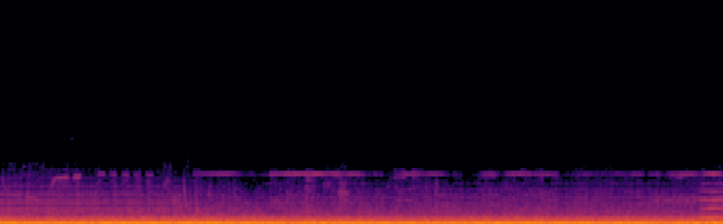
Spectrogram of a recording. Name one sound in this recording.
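A vehicle engine drones steadily while driving through a tunnel.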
